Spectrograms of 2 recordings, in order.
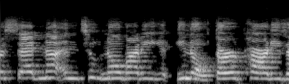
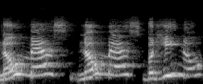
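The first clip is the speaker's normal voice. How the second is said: ordinary delivery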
